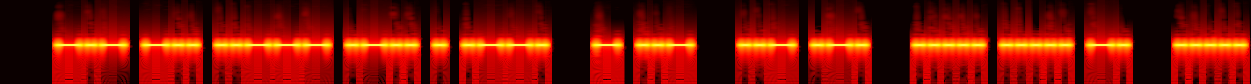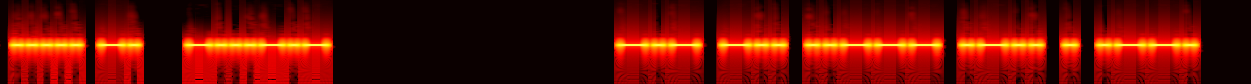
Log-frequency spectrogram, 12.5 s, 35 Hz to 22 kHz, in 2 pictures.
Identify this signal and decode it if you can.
Morse code, heard as a keyed tone, about 38 wpm, 700 Hz. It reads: KD2LEP TU UR 55N 55N <BK> KD2LEP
